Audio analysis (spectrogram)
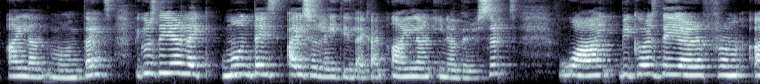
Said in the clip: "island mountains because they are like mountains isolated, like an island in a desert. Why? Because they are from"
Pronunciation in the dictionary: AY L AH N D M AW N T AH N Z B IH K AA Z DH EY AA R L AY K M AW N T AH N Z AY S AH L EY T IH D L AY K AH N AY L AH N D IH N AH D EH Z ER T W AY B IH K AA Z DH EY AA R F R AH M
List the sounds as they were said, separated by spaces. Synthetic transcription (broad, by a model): AY L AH N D M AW N T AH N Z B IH K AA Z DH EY AA R L AY K M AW N T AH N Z AY S AH L EY T IH D L AY K AH N AY L AH N D IH N AH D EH S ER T W AY B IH K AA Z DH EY AA R F R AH M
